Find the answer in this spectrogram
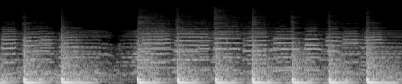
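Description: Brass band playing a dance tune: trumpets and other brass over a steady bass drum beat, nearly three beats a second, with a brief break in the beat about a second in.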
